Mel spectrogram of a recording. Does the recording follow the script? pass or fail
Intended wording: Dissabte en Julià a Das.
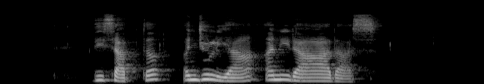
fail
